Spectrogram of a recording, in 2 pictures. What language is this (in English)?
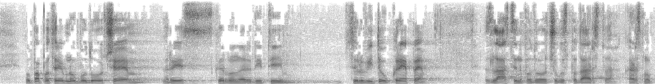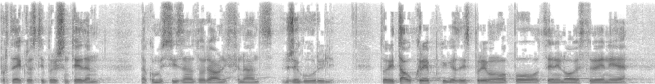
Slovenian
